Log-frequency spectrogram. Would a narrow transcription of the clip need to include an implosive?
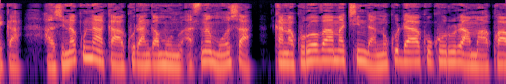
yes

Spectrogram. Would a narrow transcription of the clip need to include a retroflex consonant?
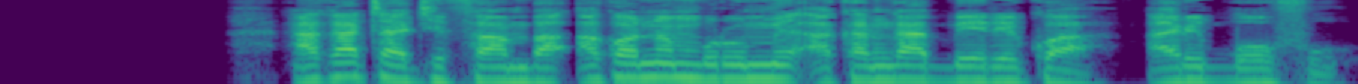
no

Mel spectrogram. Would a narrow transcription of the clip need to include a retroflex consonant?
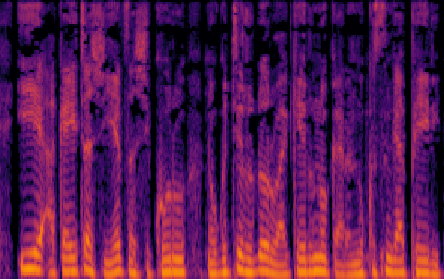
yes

